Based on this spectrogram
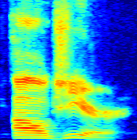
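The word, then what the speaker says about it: Allgeier: of the draft but his name is tyler algiere yes that's right 151 was the pick round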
